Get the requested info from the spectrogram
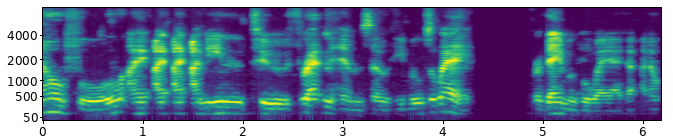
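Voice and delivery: hushed half-whisper, close and quiet. Half-whispering into his ear to threaten him into moving away, half-whispering. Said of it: "I whisper in his ear".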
